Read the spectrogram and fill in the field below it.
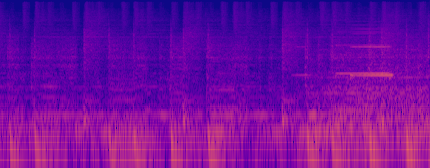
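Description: Truck backing up at a sugar beet piler during harvest, its reversing alarm beeping over heavy, rumbling machinery noise that swells toward the end, with no voices.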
